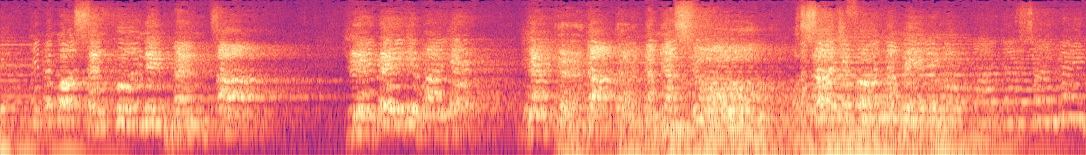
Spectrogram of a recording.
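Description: Large mixed choir singing a choral anthem in Twi, accompanied by electronic organ. The phrase dies away about three seconds in, then the choir comes back in full and a deep organ bass enters halfway through.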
